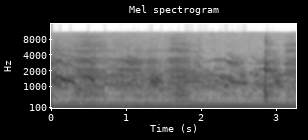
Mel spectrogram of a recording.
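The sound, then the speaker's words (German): Seagulls crying at night: a few faint, high calls scattered over a constant low hum, with no voices over them. “Das sind die Möwen. Die müssen mich erschreckt haben.”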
